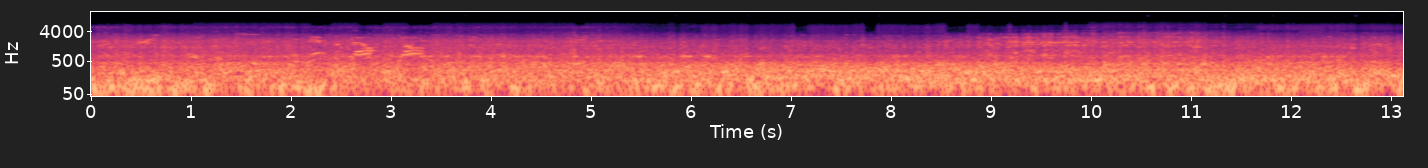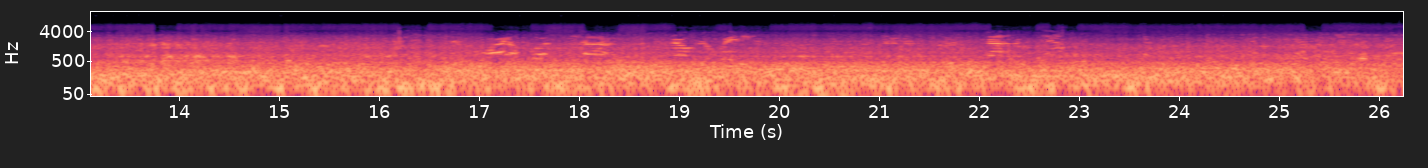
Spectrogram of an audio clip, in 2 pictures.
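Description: Automatic tunnel car wash heard from inside the car: a steady, loud rush of noise from the wash equipment working over the car.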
